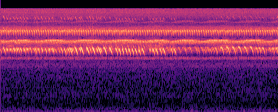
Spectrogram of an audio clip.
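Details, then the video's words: Field insects in a buckwheat field at Ora-dong, Jeju-si, South Korea, produce a bright, rapidly pulsing trill over a steady high hum of other callers, the pulses strongest midway then softening. "제주 메밀밭의 풀벌레 소리"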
